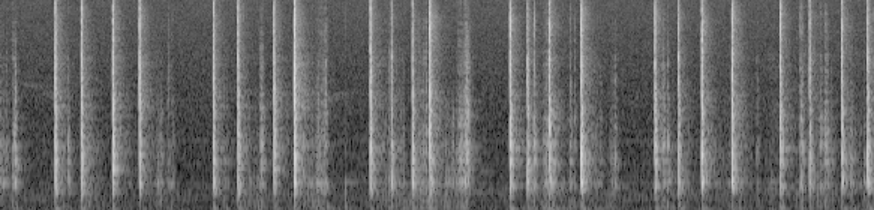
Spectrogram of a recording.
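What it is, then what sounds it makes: Empty plastic milk jug. Long red nails scratch and rub the side of an empty, hollow white plastic milk jug, producing about two dozen quick, sharp clicks and taps in an uneven rhythm. Each tap has a bright, crisp attack and a short hollow mid-range ring, with soft scratchy rubbing between hits.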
